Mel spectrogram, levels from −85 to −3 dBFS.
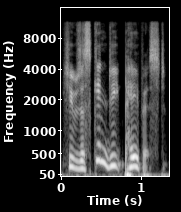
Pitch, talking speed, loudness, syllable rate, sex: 215 Hz, 265 wpm, -16 LUFS, 5.6 syllables/s, female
